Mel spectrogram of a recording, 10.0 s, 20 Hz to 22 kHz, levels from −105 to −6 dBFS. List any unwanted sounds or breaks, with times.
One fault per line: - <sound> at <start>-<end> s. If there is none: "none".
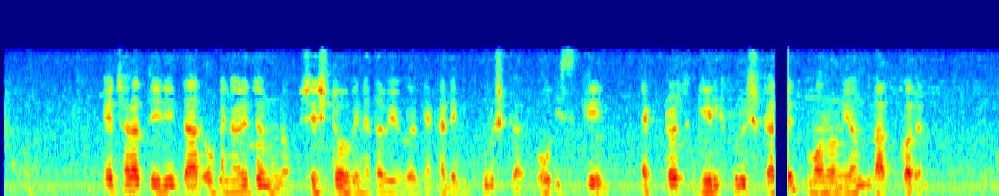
- dropout at 7.7-7.9 s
